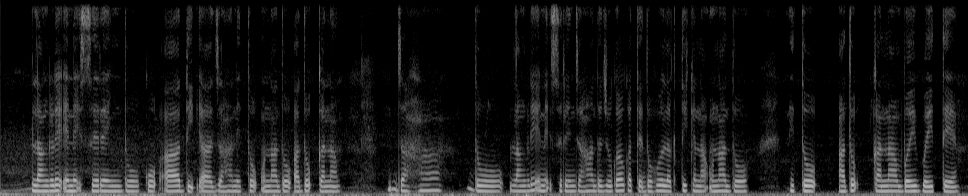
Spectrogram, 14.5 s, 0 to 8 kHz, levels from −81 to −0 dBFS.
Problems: background sounds at intervals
